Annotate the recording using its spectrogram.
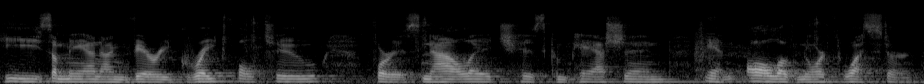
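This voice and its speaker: Amid noticeable background noise and audible room echo, a man at medium pitch speaks very slowly in a monotone, flat intonation. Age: 60s. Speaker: patient speaker. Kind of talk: testimony.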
